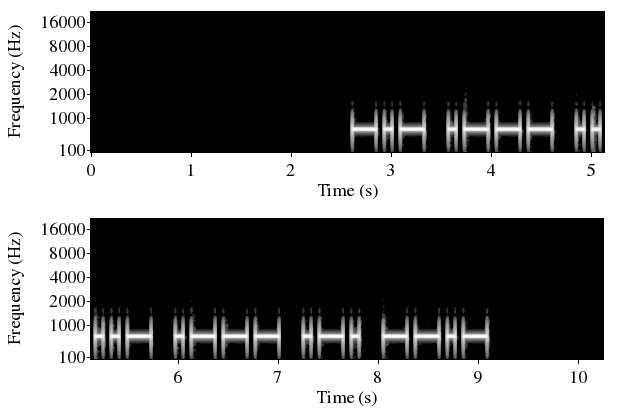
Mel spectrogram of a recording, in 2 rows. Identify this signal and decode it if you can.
Morse code, heard as a keyed tone, about 15 wpm, 700 Hz. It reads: KJ4JRQ
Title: USA Call Signs - 6 Characters - Repeated 2x - 15wpm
